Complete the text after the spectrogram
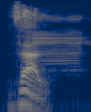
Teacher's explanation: comme un Z, la langue entre les dents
